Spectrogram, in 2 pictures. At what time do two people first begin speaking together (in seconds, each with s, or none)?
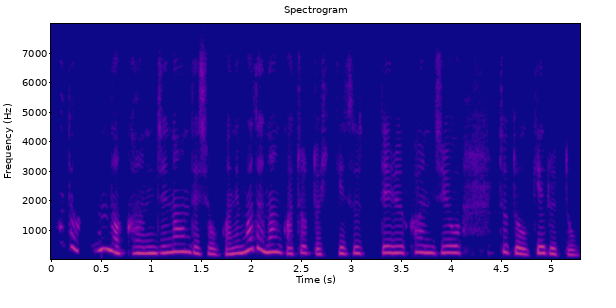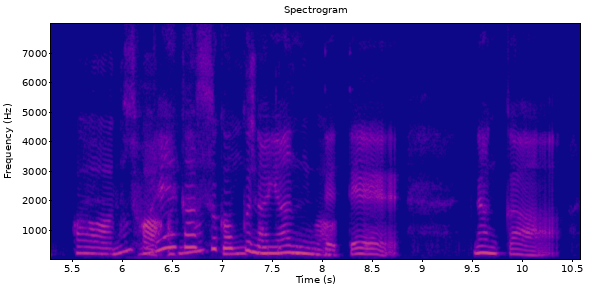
6.0 s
